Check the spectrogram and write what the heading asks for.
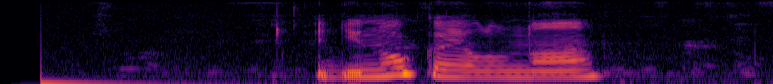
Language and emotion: Russian, sad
